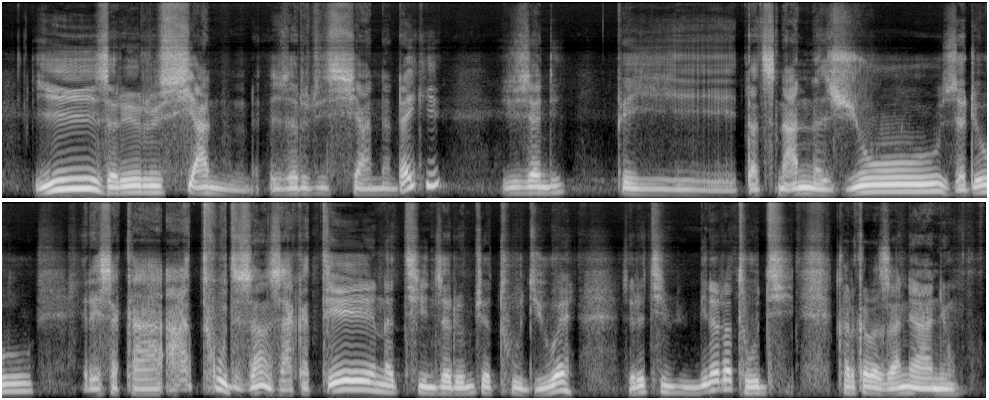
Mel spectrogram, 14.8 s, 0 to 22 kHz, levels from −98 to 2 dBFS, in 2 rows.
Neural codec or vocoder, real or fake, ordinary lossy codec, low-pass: none; real; none; none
